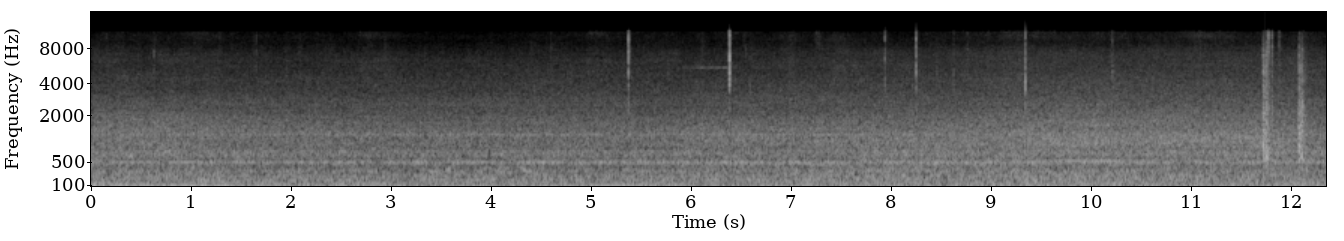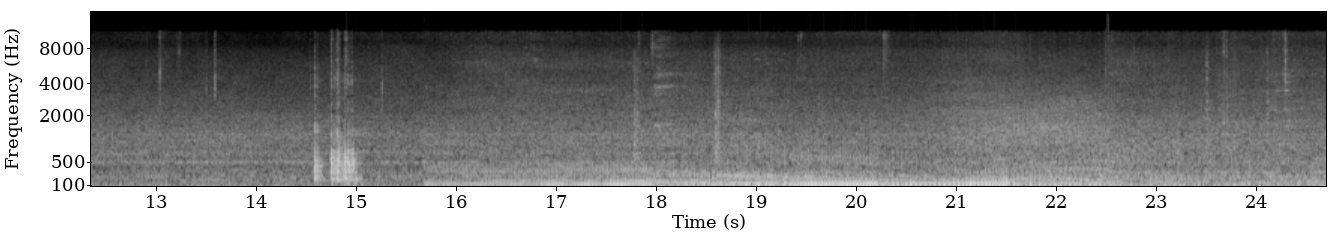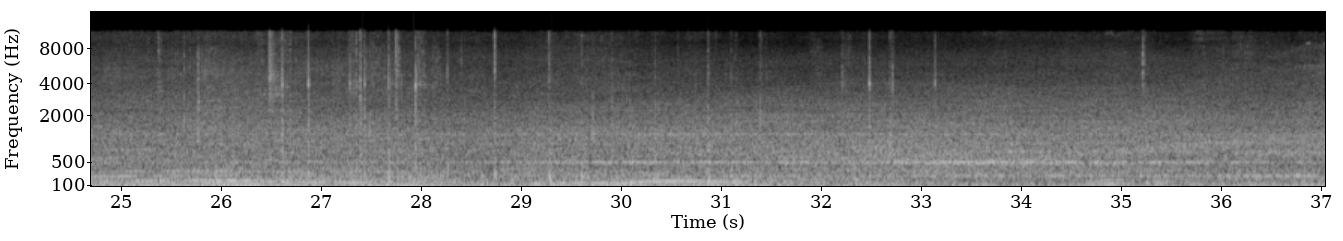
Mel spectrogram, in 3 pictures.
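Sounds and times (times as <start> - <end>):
vehicle engine running: 10.2 - 37.0
small tools clicking: 25.3 - 31.5.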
